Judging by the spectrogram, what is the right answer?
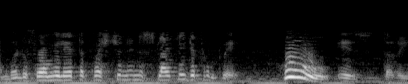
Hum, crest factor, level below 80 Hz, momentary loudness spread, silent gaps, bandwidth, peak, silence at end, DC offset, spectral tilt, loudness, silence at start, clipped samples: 50 Hz at -35 dBFS; 16 dB; -34 dBFS; 20 LU; none; 4.5 kHz; -2 dBFS; 0 s; under 0.1%; -12 dB/octave; -18 LUFS; 0 s; under 0.1%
